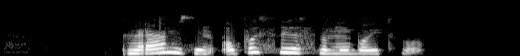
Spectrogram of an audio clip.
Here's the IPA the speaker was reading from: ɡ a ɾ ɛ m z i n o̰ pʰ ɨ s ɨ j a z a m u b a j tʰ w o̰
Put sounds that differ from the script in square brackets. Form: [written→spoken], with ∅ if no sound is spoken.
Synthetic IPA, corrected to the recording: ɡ a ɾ [ɛ→a] m z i n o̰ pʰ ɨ s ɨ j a [z→s] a m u b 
